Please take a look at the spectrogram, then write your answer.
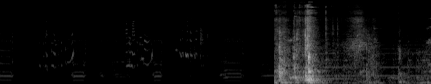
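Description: After a few quiet vocal sounds, a sewing machine bursts into fast, loud stitching for under two seconds, closing the waistband seam on a faux leather midi skirt.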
